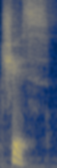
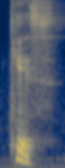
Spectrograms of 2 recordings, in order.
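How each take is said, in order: First: The word begins with a ch sound. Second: The word begins with a k sound. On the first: "Turn it into a Ch" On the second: "Think of a word in English that is pronounced like a K"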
